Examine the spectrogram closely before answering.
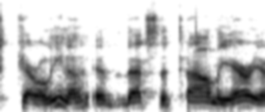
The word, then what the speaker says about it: Carolina: Spelled like Carolina, but in San Juan and in Spanish, it's Carolina.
